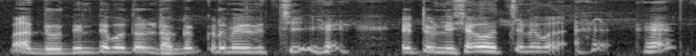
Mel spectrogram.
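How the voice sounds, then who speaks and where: A man's voice: sits high, fairly even intonation, rapid-fire, gravelly, background noise. A man voicing a bossy, foul-mouthed thug moneylender in a cartoon. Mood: menacing. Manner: swearing, bossy. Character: thuggish male moneylender boss, rough and threatening.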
